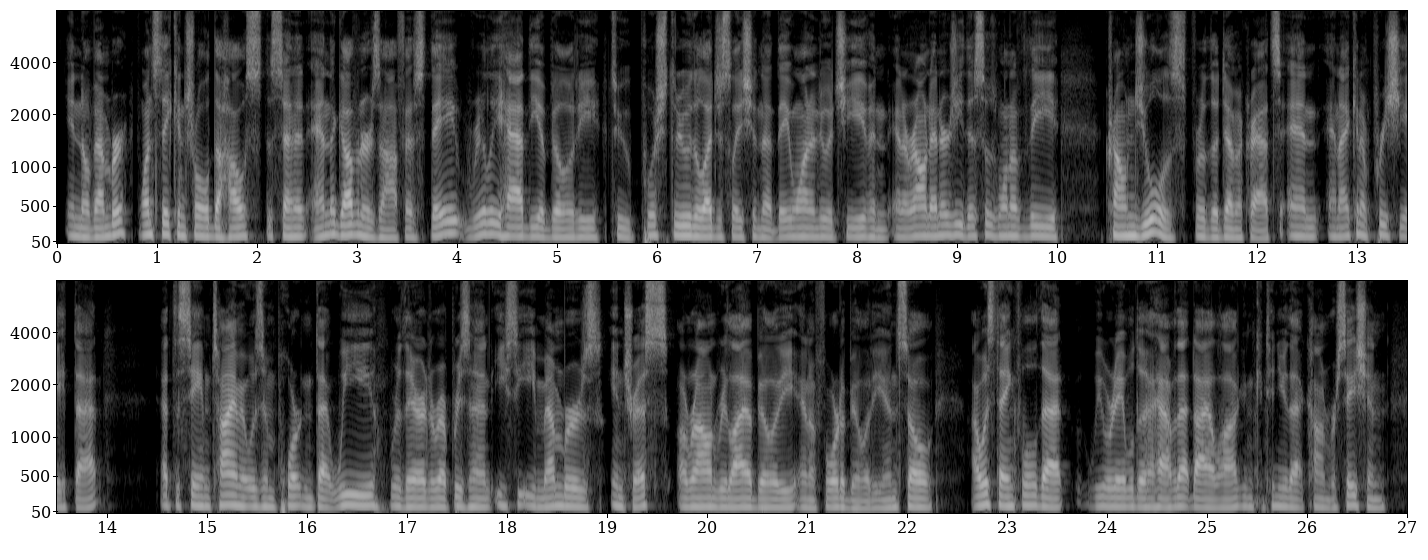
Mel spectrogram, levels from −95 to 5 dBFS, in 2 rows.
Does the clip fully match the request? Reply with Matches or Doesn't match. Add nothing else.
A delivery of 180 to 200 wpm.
Matches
